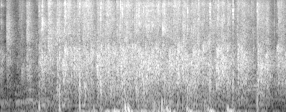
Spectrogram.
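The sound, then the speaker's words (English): An audience applauds a panel of speakers at a live event. The dense clapping stays fairly loud and even, and single sharp claps stand out within the wash. “Please give a round of applause to our panelists. And also to Dan for asking such a wonderful question.”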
